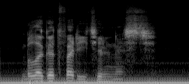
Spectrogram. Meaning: charity, philanthropy, welfare
- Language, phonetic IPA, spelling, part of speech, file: Russian, [bɫəɡətvɐˈrʲitʲɪlʲnəsʲtʲ], благотворительность, noun, Ru-благотворительность.ogg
